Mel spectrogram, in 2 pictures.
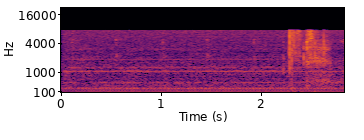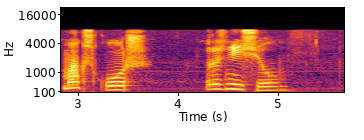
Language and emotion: Russian, sad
